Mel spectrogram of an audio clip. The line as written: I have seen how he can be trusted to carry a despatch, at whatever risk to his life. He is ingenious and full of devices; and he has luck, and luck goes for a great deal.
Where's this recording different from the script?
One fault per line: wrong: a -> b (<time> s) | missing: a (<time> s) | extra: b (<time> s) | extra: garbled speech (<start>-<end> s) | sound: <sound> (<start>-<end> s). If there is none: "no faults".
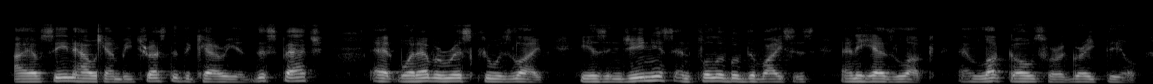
missing: he (0.9 s)
extra: of (7.3 s)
